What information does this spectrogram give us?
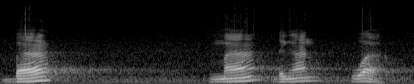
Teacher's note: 3 huruf ini yang dia keluarnya dari bibir, 2 bibir, ya, dari 2 bibir. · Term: huruf bibir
